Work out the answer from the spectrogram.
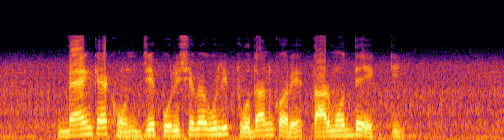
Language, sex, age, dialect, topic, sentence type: Bengali, male, 18-24, Standard Colloquial, banking, statement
